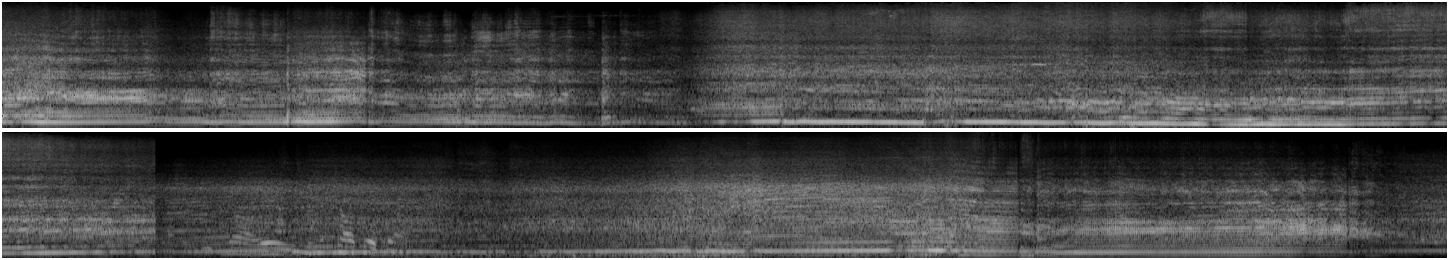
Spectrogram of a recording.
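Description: A rally car engine roars and revs hard as the car races along a winding road.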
